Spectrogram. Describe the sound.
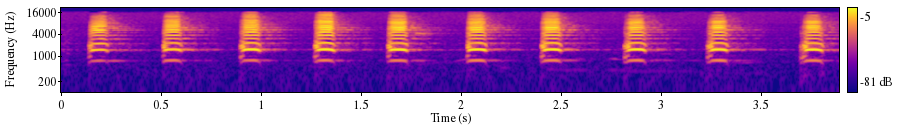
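A dominant white-fronted goose calls in ten evenly spaced, nasal honks, each short and bright, repeating at a steady clip of roughly two per second.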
